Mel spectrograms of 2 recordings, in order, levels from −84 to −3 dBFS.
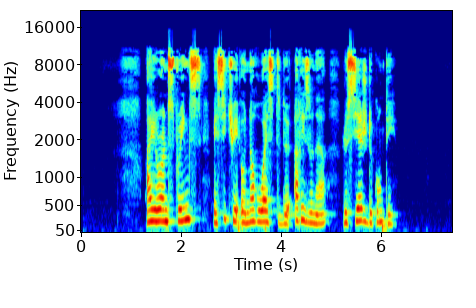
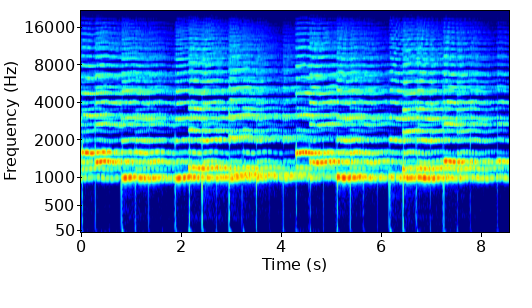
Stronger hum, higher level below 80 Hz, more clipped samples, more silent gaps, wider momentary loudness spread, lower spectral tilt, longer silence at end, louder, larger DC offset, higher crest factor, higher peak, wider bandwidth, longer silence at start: neither; first, -48 dBFS vs -72 dBFS; first, 0.1% vs under 0.1%; neither; first, 15 LU vs 10 LU; first, -3 dB/octave vs 4 dB/octave; first, 1.2 s vs 0 s; first, -12 LUFS vs -23 LUFS; neither; about the same, 16 dB vs 14 dB; first, 0 dBFS vs -10 dBFS; second, 16 kHz vs over 20 kHz; first, 1.3 s vs 0 s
